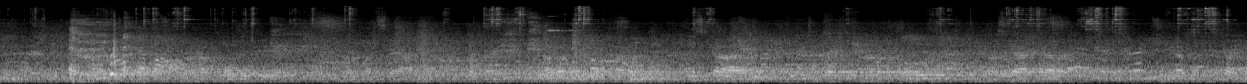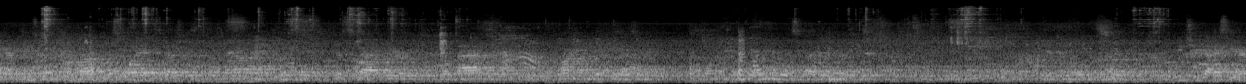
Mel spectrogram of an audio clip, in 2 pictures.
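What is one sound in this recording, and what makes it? A man talks calmly to children close by.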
